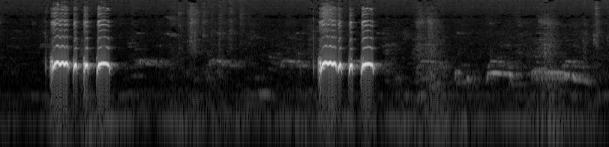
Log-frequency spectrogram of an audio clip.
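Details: Two loud, staccato cooing bursts from a local zebra dove, each a fast string of four clipped notes, with softer gliding coos from other doves between and after them. The recording is meant to train caged doves to sing.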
